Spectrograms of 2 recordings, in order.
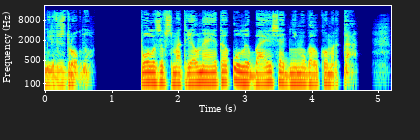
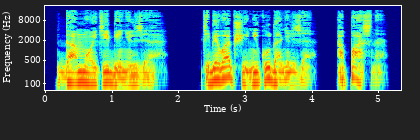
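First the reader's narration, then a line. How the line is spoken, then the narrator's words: Low hoarse whisper. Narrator (Russian): прошептал низко и хрипло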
